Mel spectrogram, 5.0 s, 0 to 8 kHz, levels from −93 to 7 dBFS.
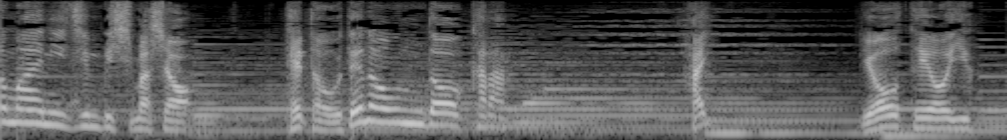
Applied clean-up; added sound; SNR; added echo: none; none; none; none.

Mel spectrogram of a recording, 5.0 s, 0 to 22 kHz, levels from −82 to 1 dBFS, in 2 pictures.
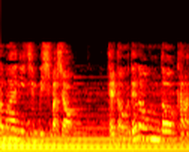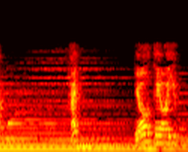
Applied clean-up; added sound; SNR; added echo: none; Bass guitar; 0 dB; reverberation time 0.2 s.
